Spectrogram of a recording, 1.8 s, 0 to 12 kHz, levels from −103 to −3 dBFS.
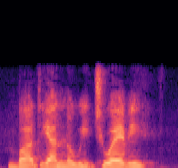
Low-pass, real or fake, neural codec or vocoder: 7.2 kHz; fake; codec, 16 kHz, 1.1 kbps, Voila-Tokenizer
